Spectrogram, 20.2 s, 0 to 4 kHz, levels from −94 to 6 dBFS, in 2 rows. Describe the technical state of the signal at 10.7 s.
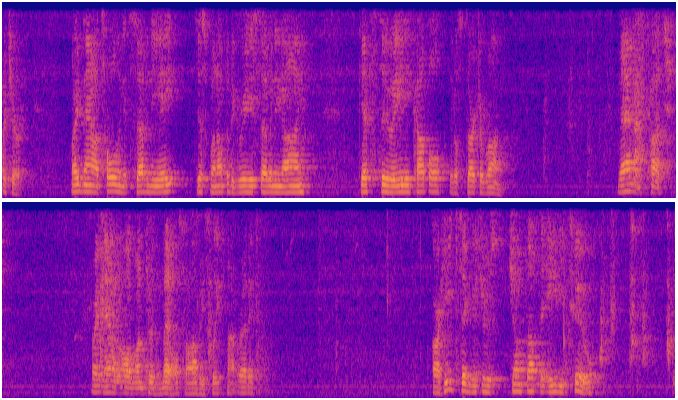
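At 10.7 s the signal is intact, with nothing present beyond the narrowband character of the call path, which leaves no content above 4 kHz, as A-law telephone coding at 64 kbps would.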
